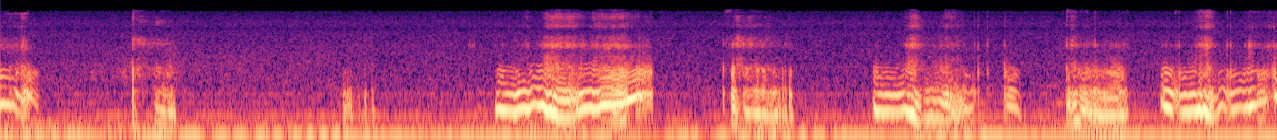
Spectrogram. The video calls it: Siamese cat snore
